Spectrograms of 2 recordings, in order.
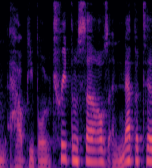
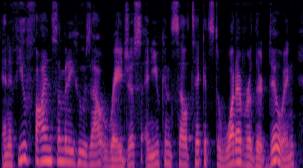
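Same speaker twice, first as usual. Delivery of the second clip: ordinary talk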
